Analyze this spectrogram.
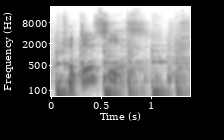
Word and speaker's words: Caduceus: How do you pronounce it? Caduceus.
